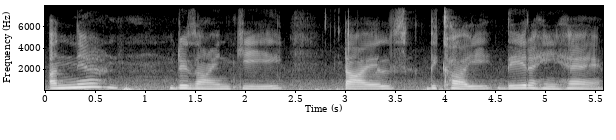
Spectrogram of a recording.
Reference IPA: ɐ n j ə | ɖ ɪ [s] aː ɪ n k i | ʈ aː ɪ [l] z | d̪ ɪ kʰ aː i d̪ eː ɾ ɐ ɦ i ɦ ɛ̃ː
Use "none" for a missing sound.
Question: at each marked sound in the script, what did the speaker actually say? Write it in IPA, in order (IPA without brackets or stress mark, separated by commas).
z, l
